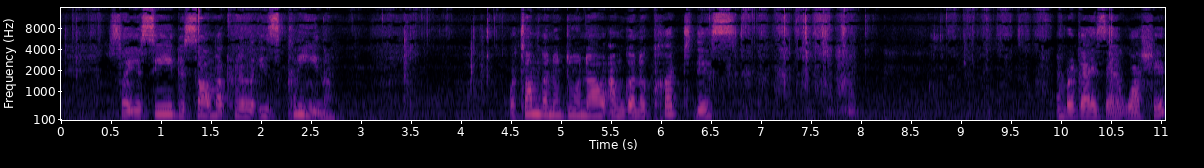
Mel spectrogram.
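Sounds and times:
knife sawing through fish: 0:06.7 - 0:08.0, 0:08.8 - 0:10.0.

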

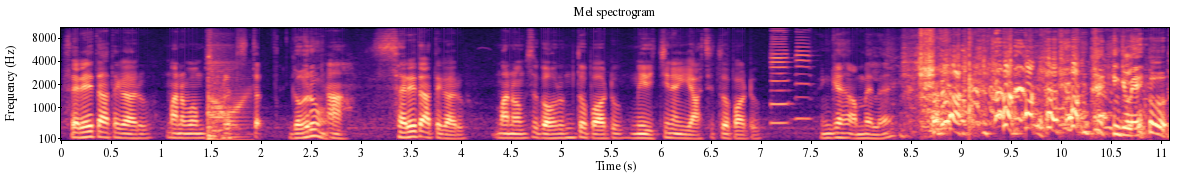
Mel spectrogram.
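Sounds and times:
man speaking: 0:01.4 - 0:02.0.

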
